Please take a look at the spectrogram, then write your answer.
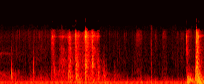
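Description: A door handle and lock click and rattle in a few short bursts over a low steady hum, ending with one louder clack, as the door into the living room is locked. No one speaks.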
